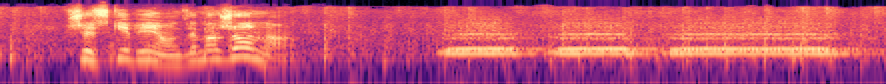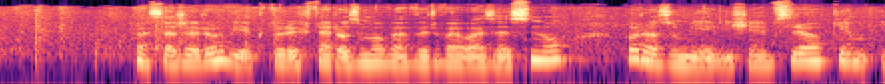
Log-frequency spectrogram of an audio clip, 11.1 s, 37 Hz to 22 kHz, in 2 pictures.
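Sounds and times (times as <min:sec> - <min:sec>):
express train rumbling: 0:00.0 - 0:11.0
speech: 0:00.4 - 0:02.0, 0:06.4 - 0:11.0
express train horn blasts: 0:02.7 - 0:05.8.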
